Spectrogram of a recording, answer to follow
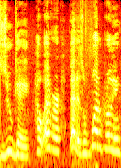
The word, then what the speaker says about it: Zhuge: a Chinese surname of its inventor and it's pronounced zoo game however that is one brilliant cover up for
